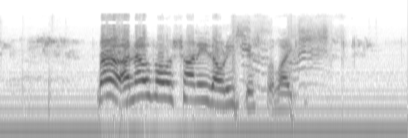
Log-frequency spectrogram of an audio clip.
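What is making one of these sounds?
A cat meows several times.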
